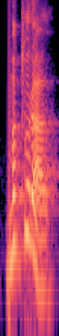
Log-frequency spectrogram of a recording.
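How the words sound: The name is pronounced the Indian way. The speaker calls it right. "we just as in Mathura"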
